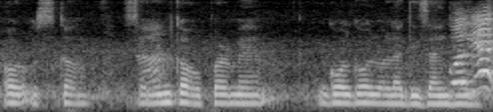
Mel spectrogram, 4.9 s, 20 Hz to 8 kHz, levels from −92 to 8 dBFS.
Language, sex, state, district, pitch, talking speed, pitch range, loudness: Hindi, female, Arunachal Pradesh, Lower Dibang Valley, 185 Hz, 135 wpm, 175-200 Hz, -19 LUFS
